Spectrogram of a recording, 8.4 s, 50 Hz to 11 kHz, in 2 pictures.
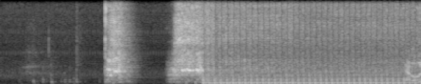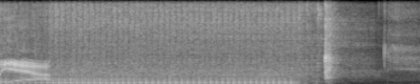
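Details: Yamaha Raptor 660 ATV after transmission replacement and weeks of electrical system repair: first start attempt, brief crank then catches at once into a steady, lumpy single-cylinder beat for about five seconds; clean start.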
